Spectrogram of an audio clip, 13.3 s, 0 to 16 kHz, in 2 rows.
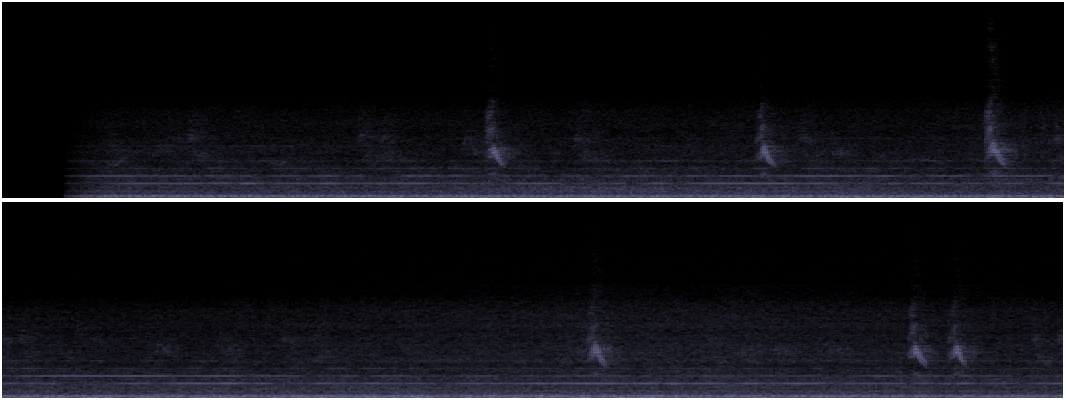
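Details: Constant low drone with steady higher whistling tones and occasional bird chirps, recorded within a property boundary; a buzzing nuisance noise attributed to Spooner Industries, Ilkley, heard over months, mostly at night between 2am and 5am, loud enough to wake.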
